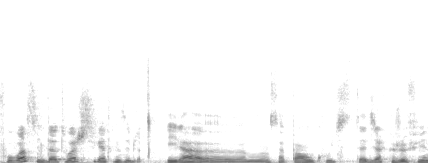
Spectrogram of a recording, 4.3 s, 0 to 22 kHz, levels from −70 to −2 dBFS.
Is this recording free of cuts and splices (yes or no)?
no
